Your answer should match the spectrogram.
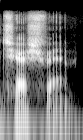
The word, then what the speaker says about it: Cheshvan: through it sure thing it sounds like you've been saying it with a silent h at the beginning maybe that's a common mistake the right way is actually chesan with a guttal sheay sound kind of like in the German word back chesan got it finally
